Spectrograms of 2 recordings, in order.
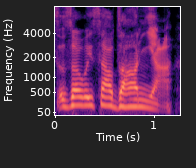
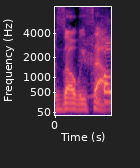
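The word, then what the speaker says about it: Zoe Saldaña: Maybe you can be the next Zoe Saldana. Because that's how you say her name now. Not back in my day, we called her Zoe Saldana.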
